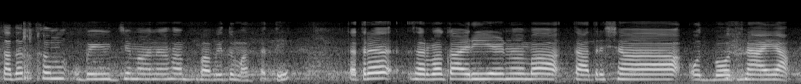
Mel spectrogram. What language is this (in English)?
Sanskrit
